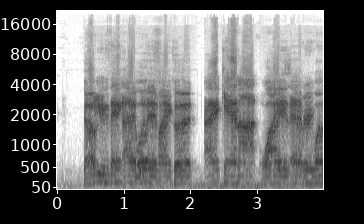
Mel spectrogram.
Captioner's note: exasperated, on the verge of tears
